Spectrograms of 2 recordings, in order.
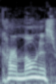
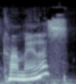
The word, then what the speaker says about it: Carmanis: I think I pronounced Carmonas wrong. You said it's Carmanis? Carmanis, that's correct.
